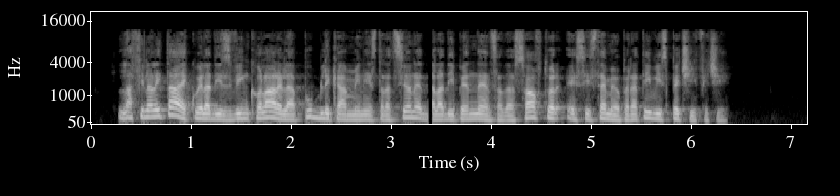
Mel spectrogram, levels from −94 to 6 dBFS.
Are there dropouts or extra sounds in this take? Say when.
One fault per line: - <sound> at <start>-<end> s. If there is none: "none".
- dropout at 3.4-3.4 s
